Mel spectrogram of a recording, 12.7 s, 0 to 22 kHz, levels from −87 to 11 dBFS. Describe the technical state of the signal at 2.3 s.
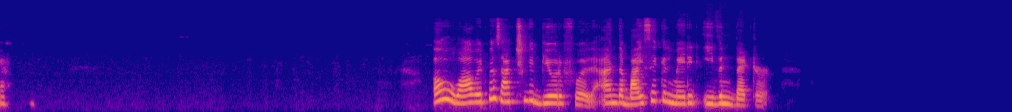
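At 2.3 s the speech is intact, with no fault present at that moment.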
